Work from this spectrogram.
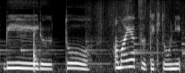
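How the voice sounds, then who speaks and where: A woman's voice: on the high side, a little slow, music in the background, close to an everyday voice. An actress playing an easygoing young female college student, casually polite and a little wry, in a Japanese anime audio drama. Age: young adult.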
